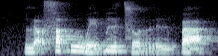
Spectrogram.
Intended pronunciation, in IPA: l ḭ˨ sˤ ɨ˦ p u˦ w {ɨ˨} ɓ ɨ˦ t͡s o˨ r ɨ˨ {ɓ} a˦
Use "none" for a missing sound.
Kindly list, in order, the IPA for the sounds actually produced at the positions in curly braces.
e˨, ɓ

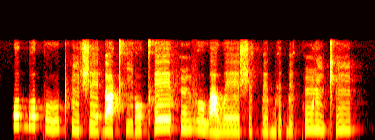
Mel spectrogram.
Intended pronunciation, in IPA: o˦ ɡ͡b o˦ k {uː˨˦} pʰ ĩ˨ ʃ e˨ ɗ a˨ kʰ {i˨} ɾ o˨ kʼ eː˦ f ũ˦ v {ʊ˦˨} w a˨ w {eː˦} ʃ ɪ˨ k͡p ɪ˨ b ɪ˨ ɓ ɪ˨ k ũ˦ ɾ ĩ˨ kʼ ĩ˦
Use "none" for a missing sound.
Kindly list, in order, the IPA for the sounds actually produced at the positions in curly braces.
uː˨˦, i˨, ʊ˦˨, eː˨

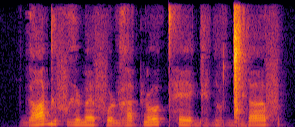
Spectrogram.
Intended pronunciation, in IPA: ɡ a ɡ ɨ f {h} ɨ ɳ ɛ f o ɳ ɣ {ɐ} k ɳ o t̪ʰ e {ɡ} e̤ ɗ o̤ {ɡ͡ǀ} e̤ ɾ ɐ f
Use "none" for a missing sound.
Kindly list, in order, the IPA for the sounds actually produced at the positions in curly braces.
ɣ, a, ɡ, ɡ͡ǀ

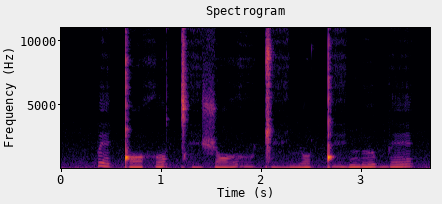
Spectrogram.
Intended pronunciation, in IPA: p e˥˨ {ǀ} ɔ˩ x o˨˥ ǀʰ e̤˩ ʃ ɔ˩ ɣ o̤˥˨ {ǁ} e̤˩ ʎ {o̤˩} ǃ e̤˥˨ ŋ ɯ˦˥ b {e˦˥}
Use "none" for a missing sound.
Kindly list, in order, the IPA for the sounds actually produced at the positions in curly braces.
ǃ, ǁ, o˩, e˦˥

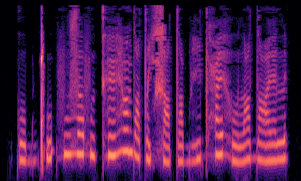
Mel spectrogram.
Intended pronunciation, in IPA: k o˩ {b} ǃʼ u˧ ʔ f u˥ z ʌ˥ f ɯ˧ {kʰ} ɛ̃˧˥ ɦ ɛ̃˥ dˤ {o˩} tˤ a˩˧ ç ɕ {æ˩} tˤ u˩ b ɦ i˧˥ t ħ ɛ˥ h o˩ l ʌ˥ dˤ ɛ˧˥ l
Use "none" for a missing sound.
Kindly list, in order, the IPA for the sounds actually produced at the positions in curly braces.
b, kʰ, o˩˧, a˩

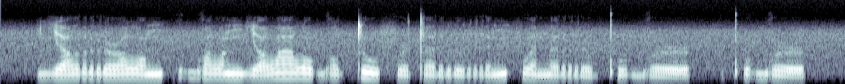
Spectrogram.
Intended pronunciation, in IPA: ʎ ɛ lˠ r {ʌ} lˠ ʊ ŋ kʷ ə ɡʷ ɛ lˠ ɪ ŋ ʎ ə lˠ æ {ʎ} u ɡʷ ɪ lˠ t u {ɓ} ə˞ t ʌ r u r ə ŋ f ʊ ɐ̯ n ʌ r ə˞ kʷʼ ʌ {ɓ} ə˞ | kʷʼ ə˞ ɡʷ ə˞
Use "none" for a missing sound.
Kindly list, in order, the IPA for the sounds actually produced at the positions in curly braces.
ə˞, lˠ, f, ɡʷ

